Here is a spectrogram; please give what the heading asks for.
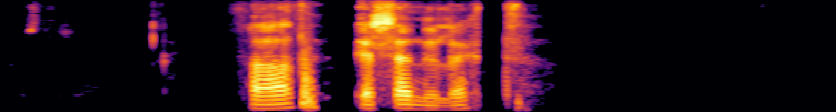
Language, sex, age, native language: Icelandic, male, 40-49, Icelandic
